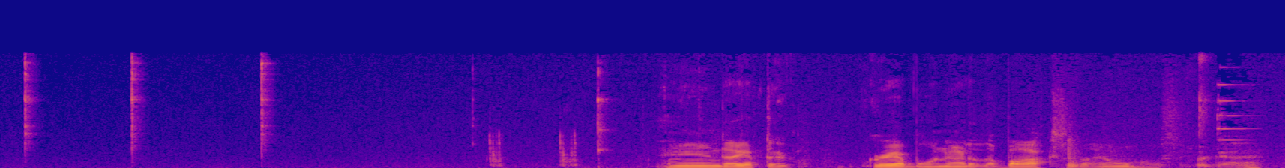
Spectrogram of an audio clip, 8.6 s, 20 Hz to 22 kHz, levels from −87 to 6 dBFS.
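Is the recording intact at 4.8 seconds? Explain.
Yes, the audio at 4.8 seconds is intact, with no dropout, click, distortion or other fault at that point.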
